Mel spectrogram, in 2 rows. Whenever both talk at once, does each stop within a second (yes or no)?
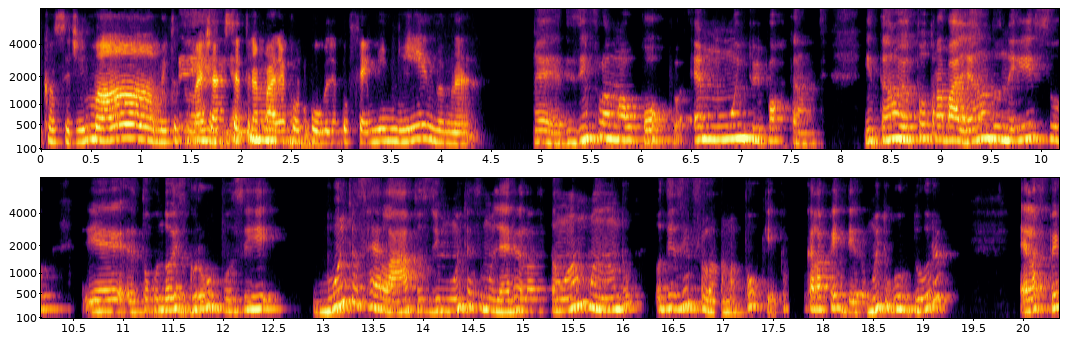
no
